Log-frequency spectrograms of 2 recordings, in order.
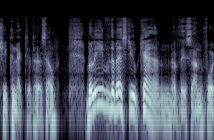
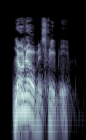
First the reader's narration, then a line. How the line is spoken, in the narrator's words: said Judge Pynchon in a voice as deep as a thunder growl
